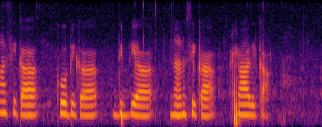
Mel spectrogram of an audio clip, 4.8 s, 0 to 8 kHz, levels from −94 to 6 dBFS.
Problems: background sounds at intervals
